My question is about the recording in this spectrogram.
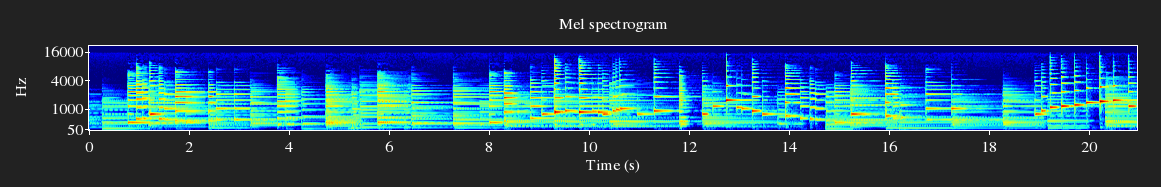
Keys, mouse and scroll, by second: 8.7-11.6 drag, 15.5 KP_0, 17.1-19.0 drag.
